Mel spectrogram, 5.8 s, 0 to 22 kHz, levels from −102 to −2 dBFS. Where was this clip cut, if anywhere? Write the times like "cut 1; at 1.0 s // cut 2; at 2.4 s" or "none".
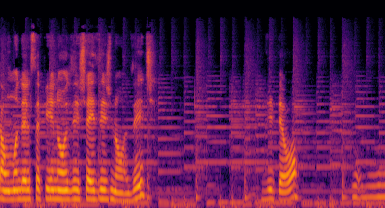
none

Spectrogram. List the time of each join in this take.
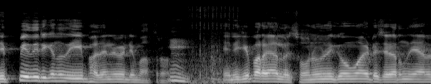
cut 1; at 2.1 s

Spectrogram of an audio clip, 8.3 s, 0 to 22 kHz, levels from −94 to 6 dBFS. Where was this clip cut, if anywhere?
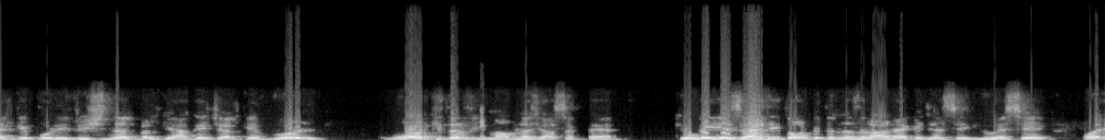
none

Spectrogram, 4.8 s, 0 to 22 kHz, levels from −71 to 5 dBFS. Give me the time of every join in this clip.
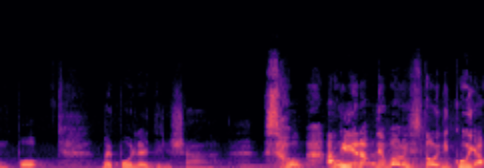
none

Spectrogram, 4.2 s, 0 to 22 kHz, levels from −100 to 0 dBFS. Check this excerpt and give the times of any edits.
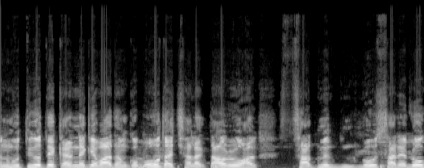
none

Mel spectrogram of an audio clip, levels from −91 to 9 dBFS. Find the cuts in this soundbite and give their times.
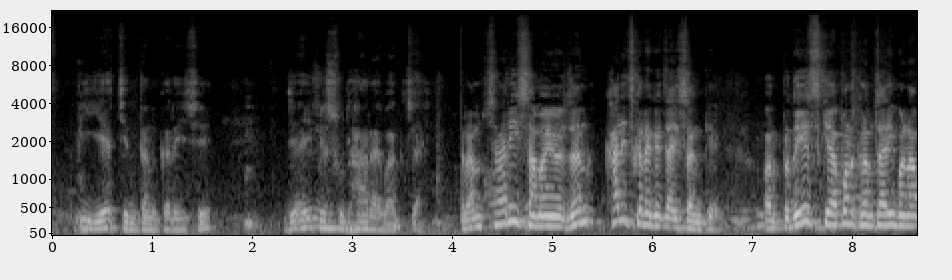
cut 1; at 4.0 s

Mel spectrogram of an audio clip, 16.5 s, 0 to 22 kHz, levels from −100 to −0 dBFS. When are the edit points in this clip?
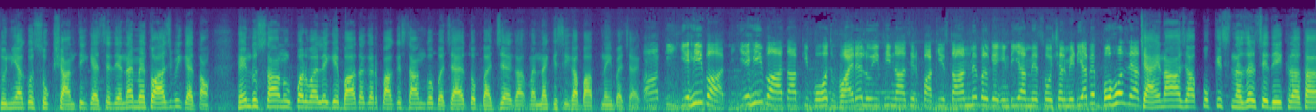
cut 1; at 14.2 s

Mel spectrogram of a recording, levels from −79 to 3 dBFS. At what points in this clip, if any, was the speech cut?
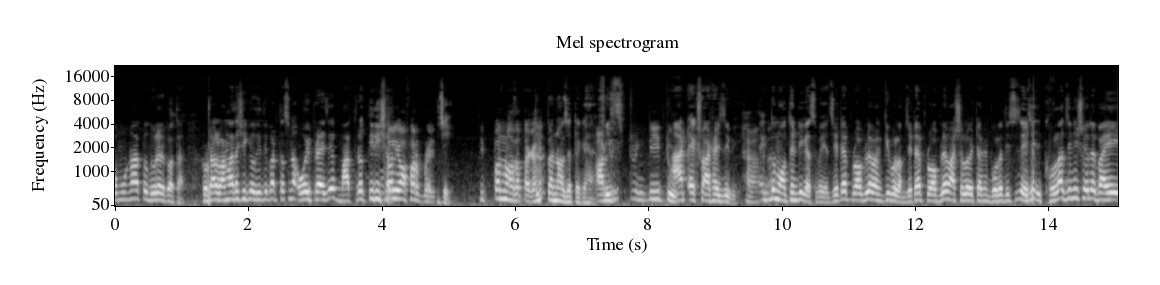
cut 1; at 4.0 s // cut 2; at 7.5 s // cut 3; at 9.8 s // cut 4; at 13.7 s

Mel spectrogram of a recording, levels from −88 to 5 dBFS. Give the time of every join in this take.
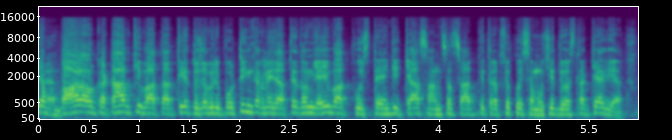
none

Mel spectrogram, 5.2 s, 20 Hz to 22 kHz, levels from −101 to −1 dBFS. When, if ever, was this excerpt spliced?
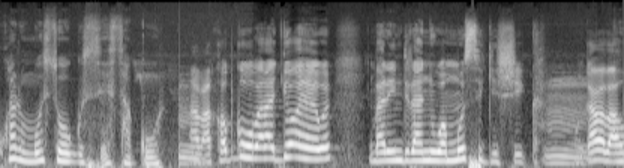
cut 1; at 1.5 s

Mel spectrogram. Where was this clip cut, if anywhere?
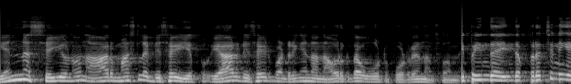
cut 1; at 4.6 s

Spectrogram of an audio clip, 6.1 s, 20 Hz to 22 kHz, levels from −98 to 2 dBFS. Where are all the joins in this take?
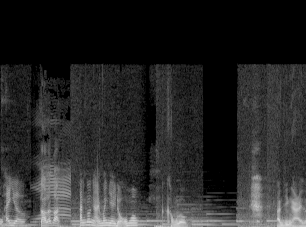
cut 1; at 1.4 s

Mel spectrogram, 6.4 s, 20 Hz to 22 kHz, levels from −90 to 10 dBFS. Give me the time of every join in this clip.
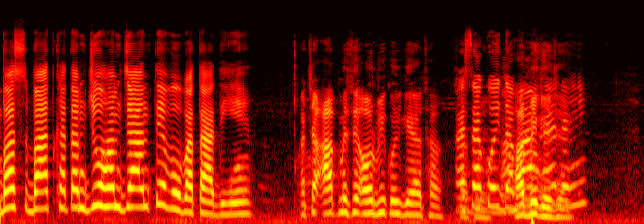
none

